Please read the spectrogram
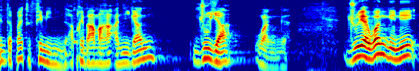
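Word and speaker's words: Yuja Wang: Au nom impossible de Zhu Ya Wang, et je prononce comme l'a dit mon ami le compositeur, c'est toi Jean-Jacques Dituxi, Zhu Ya Wang, une pianiste absolument extraordinaire.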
